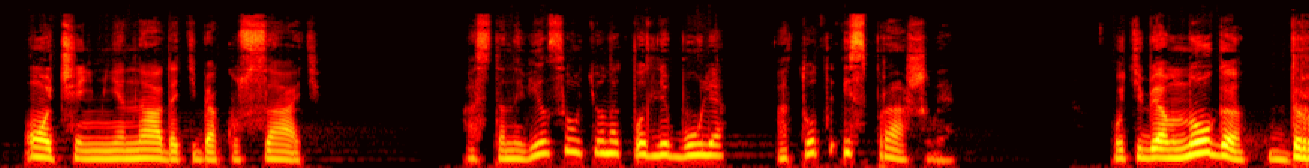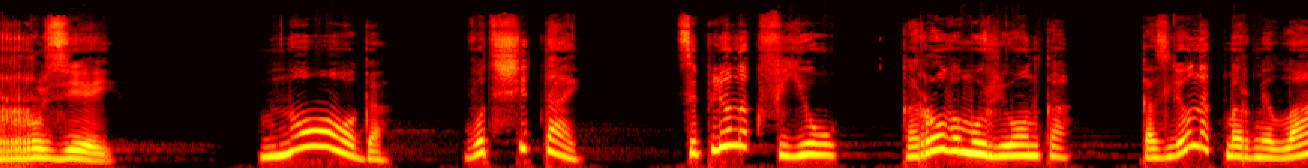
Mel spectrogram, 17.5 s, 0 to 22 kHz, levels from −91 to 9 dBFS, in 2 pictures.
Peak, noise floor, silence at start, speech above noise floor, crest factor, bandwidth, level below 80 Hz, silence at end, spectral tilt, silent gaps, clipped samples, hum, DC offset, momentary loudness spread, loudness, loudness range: -2 dBFS; -82 dBFS; 0.15 s; 62 dB; 20 dB; 16.5 kHz; -62 dBFS; 0 s; -6 dB/octave; 2.82-2.92 s, 6.86-7.04 s; under 0.1%; none; under 0.1%; 16 LU; -20 LUFS; 8 LU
